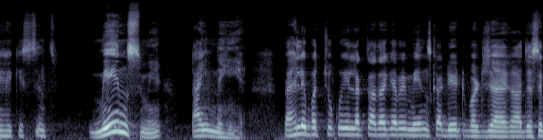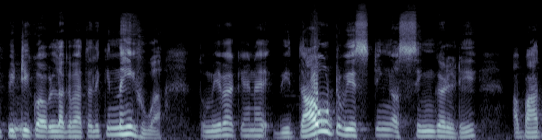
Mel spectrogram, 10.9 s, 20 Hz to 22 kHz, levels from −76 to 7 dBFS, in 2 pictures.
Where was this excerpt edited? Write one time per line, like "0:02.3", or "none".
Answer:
none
